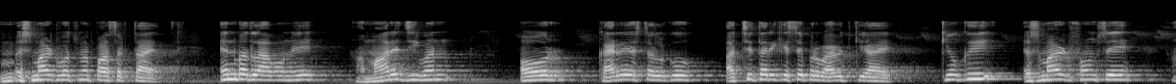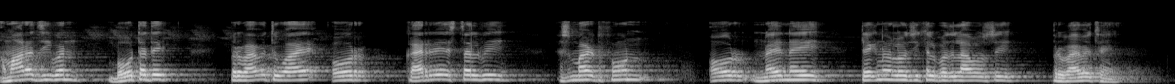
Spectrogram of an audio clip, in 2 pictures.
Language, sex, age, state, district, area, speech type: Hindi, male, 18-30, Rajasthan, Karauli, rural, spontaneous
